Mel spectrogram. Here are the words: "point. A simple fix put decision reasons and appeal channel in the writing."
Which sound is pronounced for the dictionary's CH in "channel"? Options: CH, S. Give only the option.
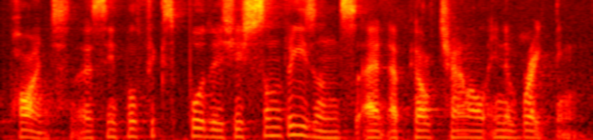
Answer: CH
